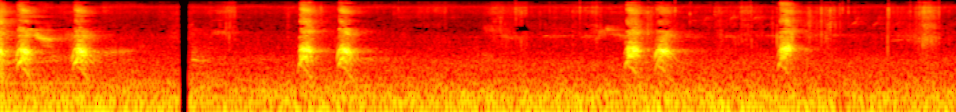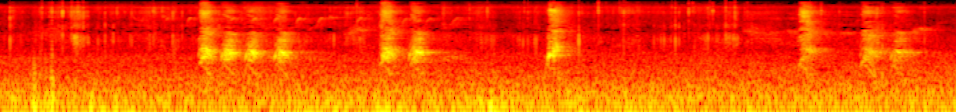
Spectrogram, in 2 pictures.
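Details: Chihuahua named Meetang barking at people as he comes to a house, sharp barks in short bursts of two or three, repeated through the recording, with quiet outdoor background.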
